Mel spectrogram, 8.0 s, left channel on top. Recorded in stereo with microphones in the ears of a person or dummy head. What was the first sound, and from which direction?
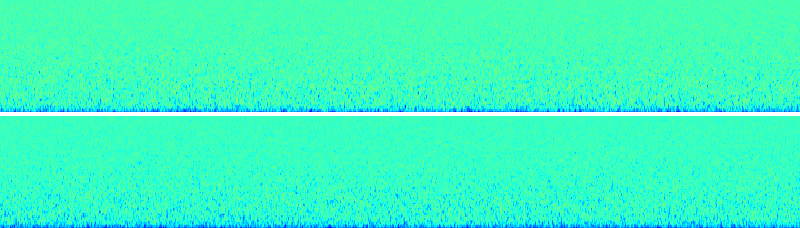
Only background noise.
